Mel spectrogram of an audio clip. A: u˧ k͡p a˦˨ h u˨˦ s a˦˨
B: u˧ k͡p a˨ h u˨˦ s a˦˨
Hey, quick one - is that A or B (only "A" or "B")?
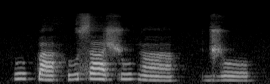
B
